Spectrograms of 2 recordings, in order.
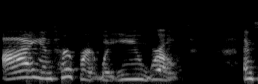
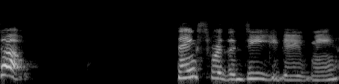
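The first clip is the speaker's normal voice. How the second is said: mocking, insincere, heavily sarcastic tone. Demonstrating the kind of sarcasm to avoid in emails, sarcastic. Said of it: "that's sarcasm".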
